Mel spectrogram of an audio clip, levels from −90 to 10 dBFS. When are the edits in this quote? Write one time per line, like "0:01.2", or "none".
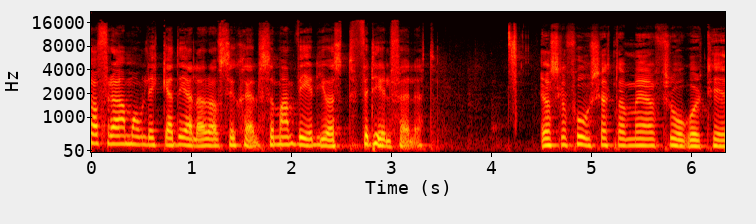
none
